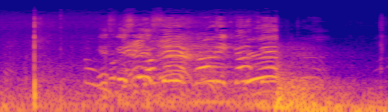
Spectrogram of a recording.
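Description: Men shout and cheer excitedly from a distance.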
